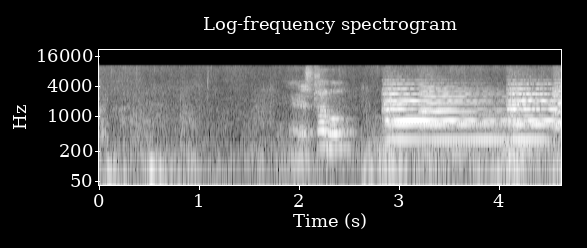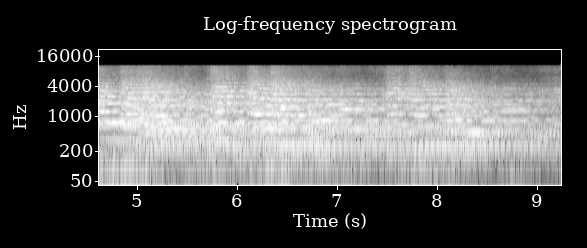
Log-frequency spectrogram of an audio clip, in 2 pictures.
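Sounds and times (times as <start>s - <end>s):
speech: 1.9s - 3.0s
church bells ringing in peals: 2.8s - 9.2s.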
